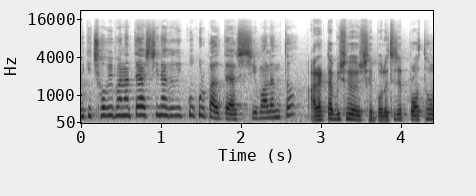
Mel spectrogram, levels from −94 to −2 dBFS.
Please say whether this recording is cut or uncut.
uncut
